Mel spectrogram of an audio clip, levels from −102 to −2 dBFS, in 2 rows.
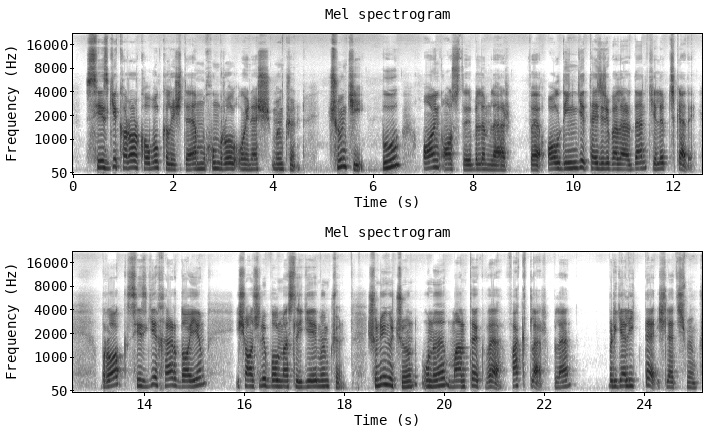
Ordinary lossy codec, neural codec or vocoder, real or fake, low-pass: none; vocoder, 48 kHz, 128 mel bands, Vocos; fake; none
